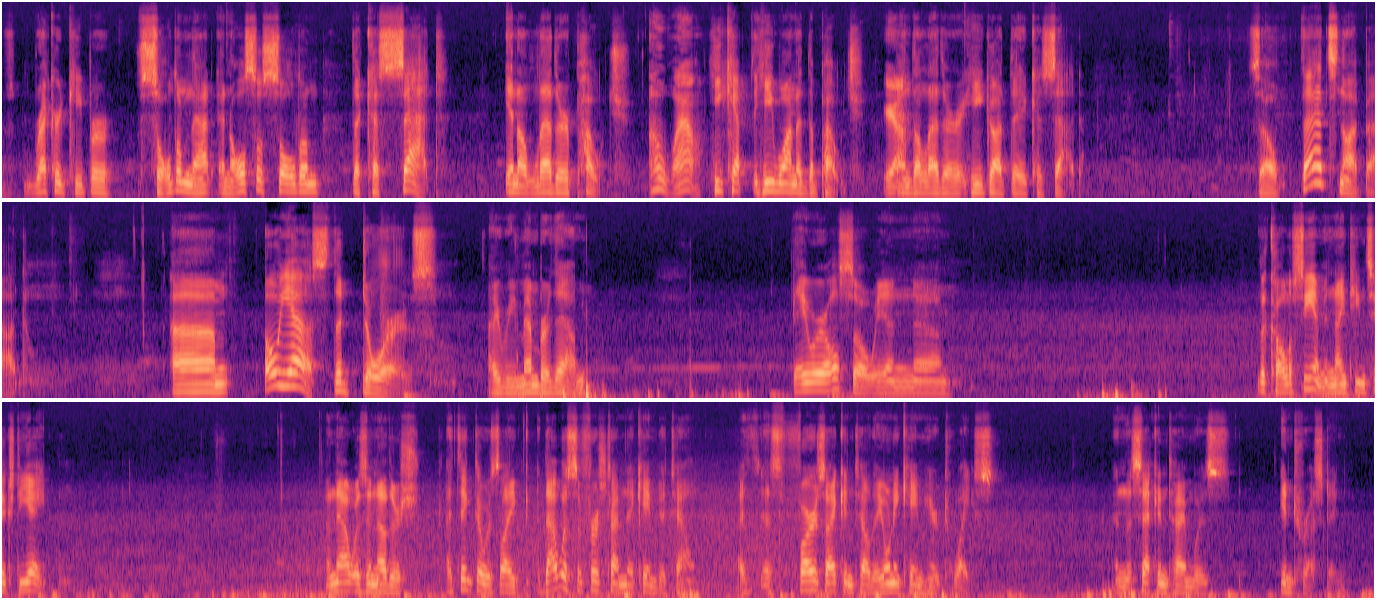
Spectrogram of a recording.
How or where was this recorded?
outdoors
